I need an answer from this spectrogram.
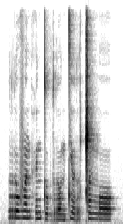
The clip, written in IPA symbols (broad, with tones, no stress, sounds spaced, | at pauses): r u˦ v ə̃˦ n h ʏ˦ n t u˨ ɡ r o˨ n tʲ o˦˨ r ǁ ə̃˦ ŋ o˦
